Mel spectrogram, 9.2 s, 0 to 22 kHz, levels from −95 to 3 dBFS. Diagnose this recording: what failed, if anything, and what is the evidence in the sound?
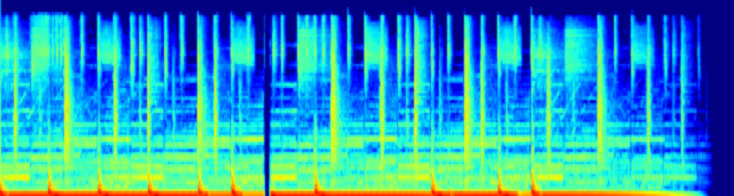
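A 20 ms fade to silence at 3.29 s, back at 3.40 s: a digital broadcast dropout at the receiver, muting through 64 ms of failed frames.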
